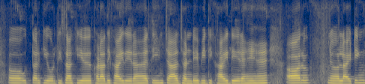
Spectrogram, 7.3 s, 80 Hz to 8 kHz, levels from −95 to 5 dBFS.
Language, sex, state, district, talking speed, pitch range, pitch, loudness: Hindi, female, Jharkhand, Jamtara, 180 wpm, 210-220 Hz, 215 Hz, -17 LUFS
